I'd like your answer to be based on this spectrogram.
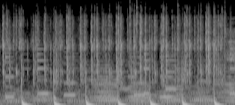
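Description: Keys on a computer keyboard are struck in an even, steady rhythm of about two presses per second, close and fairly quiet with no talking.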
